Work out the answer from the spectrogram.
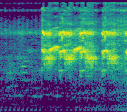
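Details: Nias hill myna bursting into loud, harsh squawking notes with whistled overtones after a quiet half-second, two strong phrases in quick succession.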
